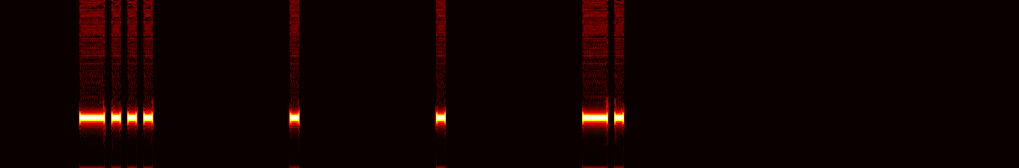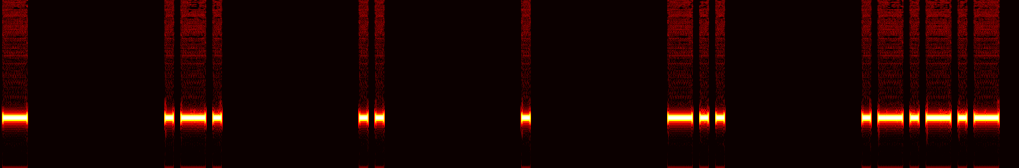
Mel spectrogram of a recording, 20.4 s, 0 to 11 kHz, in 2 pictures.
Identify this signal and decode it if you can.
Morse code, heard as a keyed tone, about 15 wpm, spaced as for 5 wpm, 1000 Hz. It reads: BEEN TRIED.
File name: qotdfiles / 5wpm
